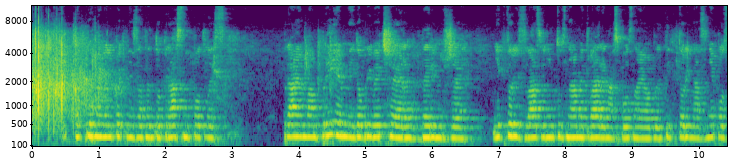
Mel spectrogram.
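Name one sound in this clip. A young woman speaks into a microphone through loudspeakers.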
